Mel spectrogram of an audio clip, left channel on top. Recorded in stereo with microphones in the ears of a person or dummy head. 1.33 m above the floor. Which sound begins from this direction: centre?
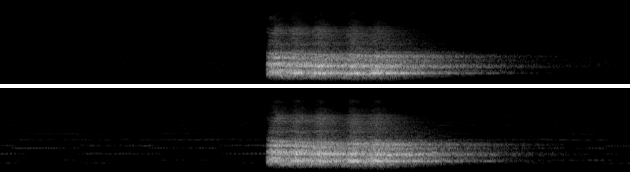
A dog barking, at 2.7 s.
